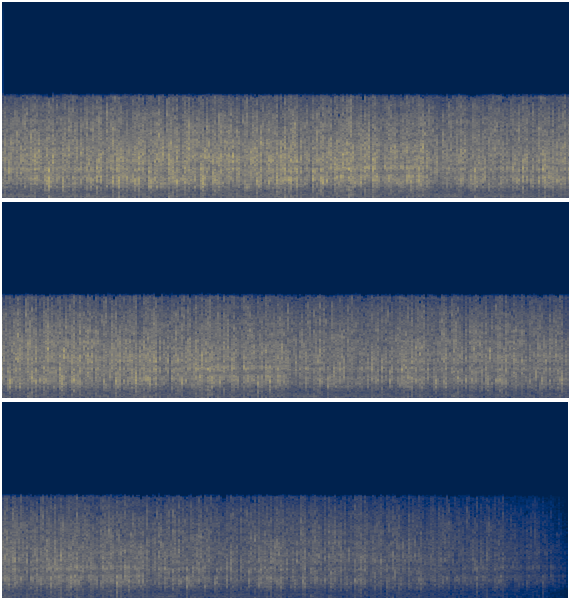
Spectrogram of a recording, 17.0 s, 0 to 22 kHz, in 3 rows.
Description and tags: ARTRU Maxime 2013 2014 Lapping
sound's record from university lyon 3
- adjusted to 3 seconds
- loop
- Melted in closure
Analyse morphologique :
Son cannelés
Timbre éclantant
Grain rugueux
pas de vibrato
attaque seche
variation serpentine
